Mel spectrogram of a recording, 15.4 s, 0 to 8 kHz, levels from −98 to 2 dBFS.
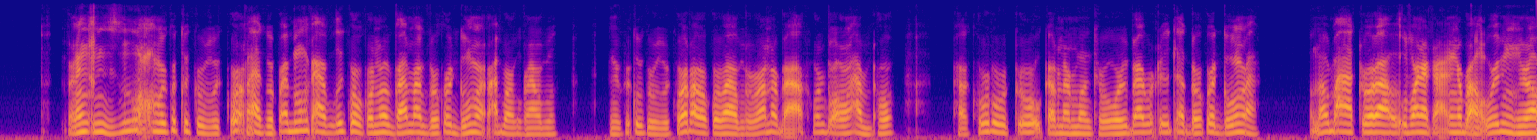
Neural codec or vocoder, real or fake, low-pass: autoencoder, 22.05 kHz, a latent of 192 numbers a frame, VITS, trained on many speakers; fake; 7.2 kHz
